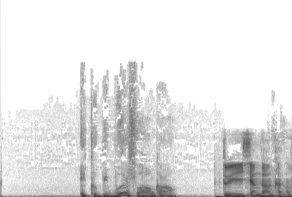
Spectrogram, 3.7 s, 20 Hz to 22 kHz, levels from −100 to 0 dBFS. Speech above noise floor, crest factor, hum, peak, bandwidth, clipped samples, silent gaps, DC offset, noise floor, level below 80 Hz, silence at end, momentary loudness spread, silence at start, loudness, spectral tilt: 29 dB; 20 dB; none; -10 dBFS; 15 kHz; under 0.1%; none; under 0.1%; -57 dBFS; -46 dBFS; 0 s; 10 LU; 0 s; -30 LUFS; -5 dB/octave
